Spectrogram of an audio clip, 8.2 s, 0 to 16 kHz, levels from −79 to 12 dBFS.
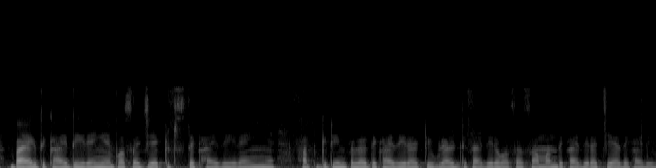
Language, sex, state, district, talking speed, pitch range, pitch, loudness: Hindi, female, Chhattisgarh, Rajnandgaon, 270 wpm, 175-185 Hz, 180 Hz, -39 LUFS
